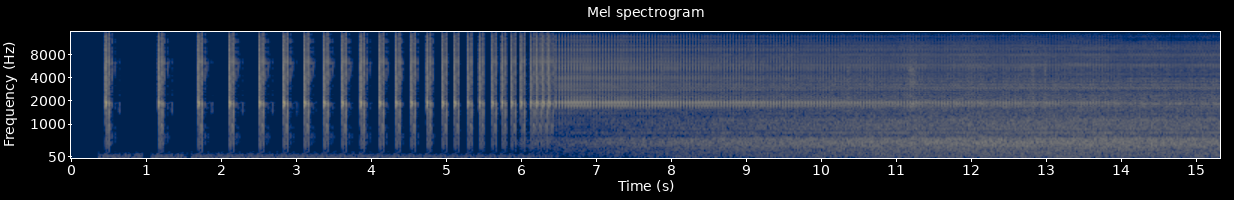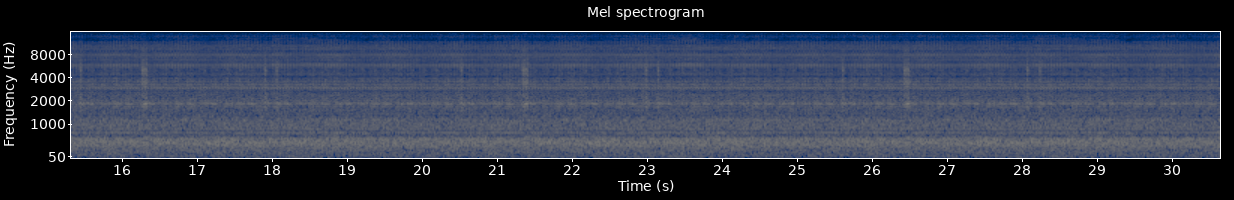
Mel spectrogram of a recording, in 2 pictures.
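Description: Film transport mechanism starting up: clicks that speed up steadily until, about six seconds in, they blur into a steady run. It then settles into a continuous hiss with an occasional faint tick.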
